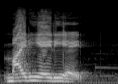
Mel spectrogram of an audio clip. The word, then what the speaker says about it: MyD88: They're TRIF and MIDI88. So TRIF is spelled T-R-I-F and MIDI88. – M-Y-D-8-8.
